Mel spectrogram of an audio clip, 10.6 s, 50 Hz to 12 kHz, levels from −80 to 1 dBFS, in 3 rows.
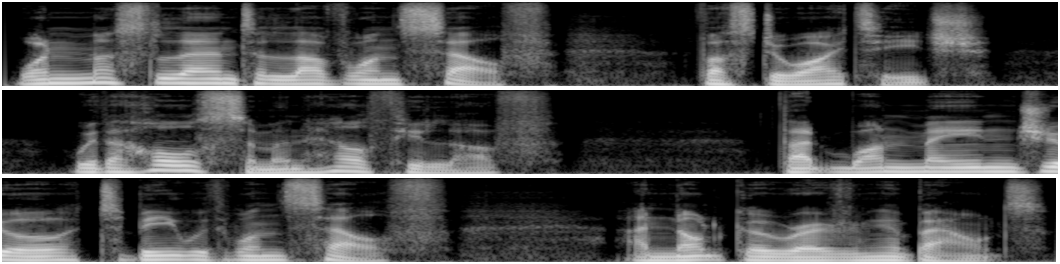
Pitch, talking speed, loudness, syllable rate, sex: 110 Hz, 155 wpm, -17 LUFS, 5.2 syllables/s, male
